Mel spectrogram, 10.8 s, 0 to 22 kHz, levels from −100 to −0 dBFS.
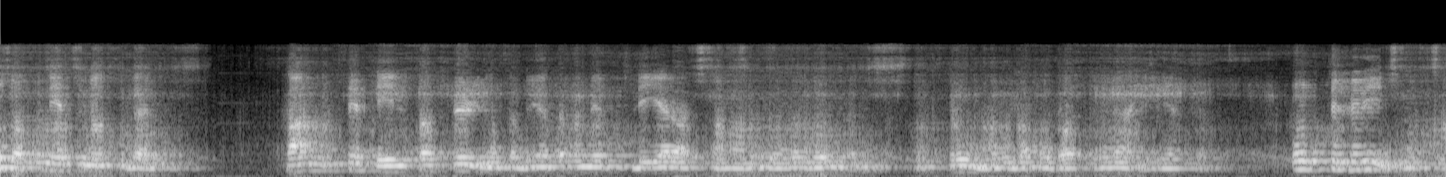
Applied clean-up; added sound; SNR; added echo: neural separator model SepFormer DNS4.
